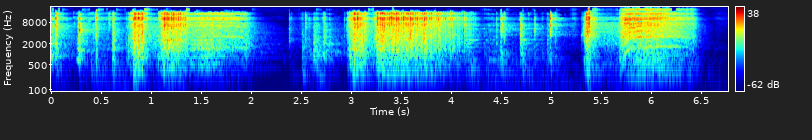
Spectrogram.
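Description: A power tool removing cylinder head bolts on a Briggs & Stratton Intek V-twin engine whirs in several short bursts separated by pauses, close by, with rattling mechanical clicks between runs.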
